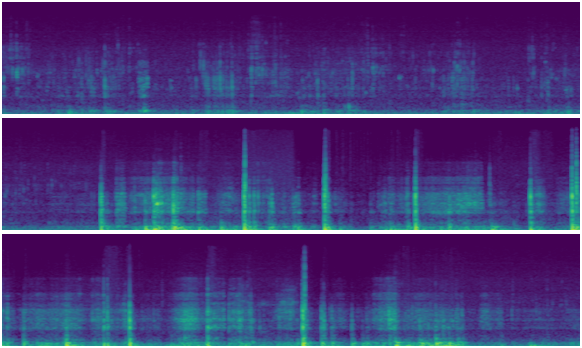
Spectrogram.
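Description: Water laps and splashes against the hull of a moving kayak.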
